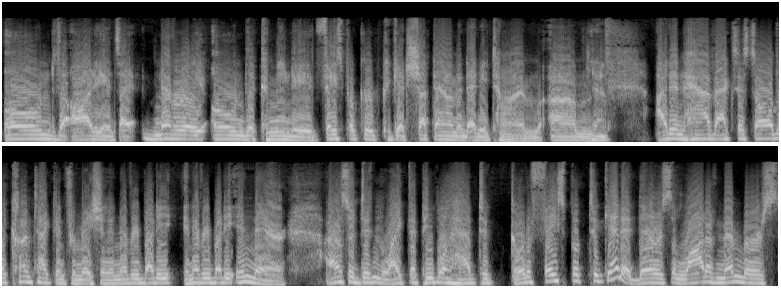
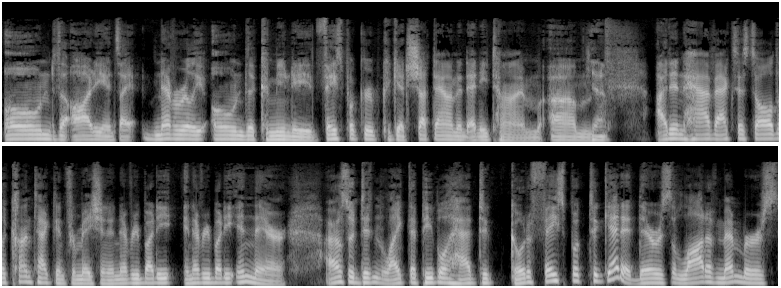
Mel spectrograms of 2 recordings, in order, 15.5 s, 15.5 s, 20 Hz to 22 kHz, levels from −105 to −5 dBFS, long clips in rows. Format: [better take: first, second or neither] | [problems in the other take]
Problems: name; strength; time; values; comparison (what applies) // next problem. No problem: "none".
second | distortion; heavy; 6 dB below the speech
